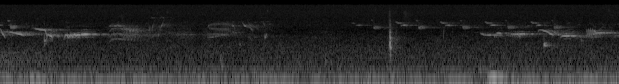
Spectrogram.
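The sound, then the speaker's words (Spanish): Birds sing in quiet, scattered bursts of high, quick chirps and whistled notes over a low, steady hum, with no talk. “Esos pájaros.”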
